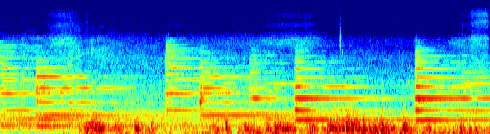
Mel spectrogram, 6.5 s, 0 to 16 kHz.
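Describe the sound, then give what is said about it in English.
A large town hall bell in a UK town centre tolls the hour at 11 a.m., repeatedly at a slow, steady pace, each deep ring leaving long overlapping harmonics, heard outdoors over a low murmur of town traffic. “Oh, there's the town hall bell.”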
